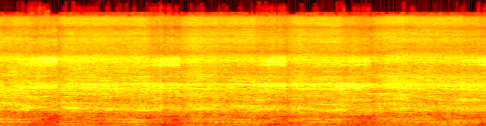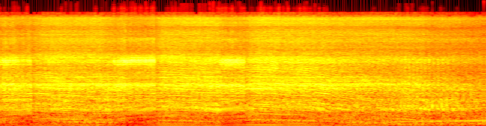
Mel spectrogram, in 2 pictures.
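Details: Car engine running and revving, loud mechanical clatter with a faint dull knock beneath, attributed to the crankshaft; engine knocking, cause suspected, not confirmed.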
